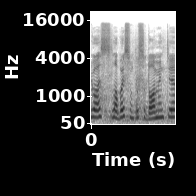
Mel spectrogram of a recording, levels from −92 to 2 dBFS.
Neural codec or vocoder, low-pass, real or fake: codec, 44.1 kHz, 7.8 kbps, Pupu-Codec; 14.4 kHz; fake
